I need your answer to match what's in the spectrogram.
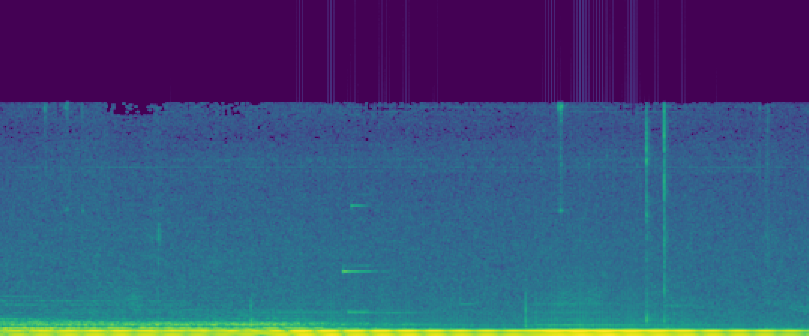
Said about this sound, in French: Le son que vous entendez est le son cardiosmose. Il va mettre votre cœur rapidement en cohérence.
